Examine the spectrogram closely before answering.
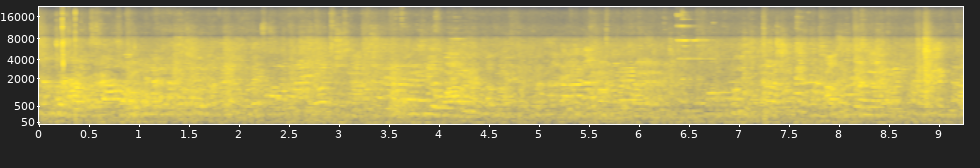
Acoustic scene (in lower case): crowded indoor space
